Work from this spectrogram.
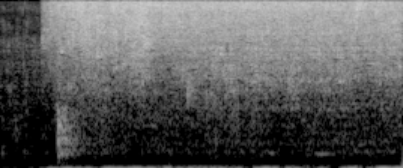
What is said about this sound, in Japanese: お兄ちゃんにたっぷりのお湯をかけてあげるね。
